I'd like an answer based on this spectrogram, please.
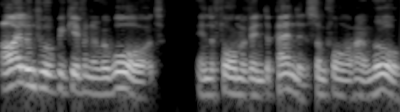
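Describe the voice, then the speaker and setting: A man with a northwest English accent. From England, northwest. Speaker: historian. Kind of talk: Q&A after a talk.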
